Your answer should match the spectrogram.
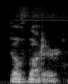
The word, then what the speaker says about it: Elfwater: Elfwater. Sounds like ale water.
